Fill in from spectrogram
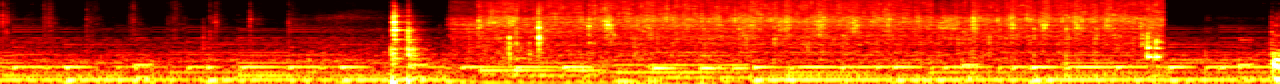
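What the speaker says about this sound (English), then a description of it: "Now I'm going to use the charcoal soap." A paint brush is scrubbed against a wet bar of charcoal soap, producing a steady, close, frothy hiss and lathering swish with a few sharp knocks.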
